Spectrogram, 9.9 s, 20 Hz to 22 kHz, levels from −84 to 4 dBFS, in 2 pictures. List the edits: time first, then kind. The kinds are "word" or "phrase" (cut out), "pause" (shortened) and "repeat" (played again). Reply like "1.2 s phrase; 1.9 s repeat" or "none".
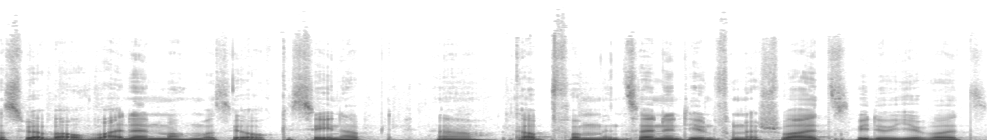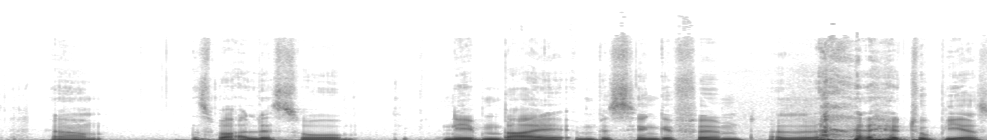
2.1 s pause; 2.5 s word; 4.2 s phrase; 5.1 s pause; 6.1 s word; 7.0 s pause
